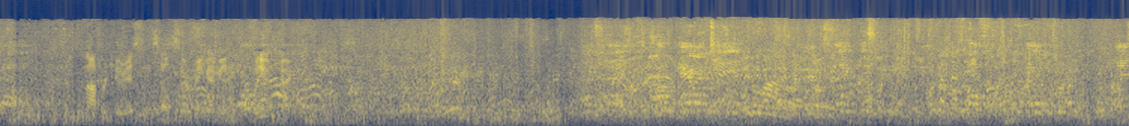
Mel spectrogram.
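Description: A large crowd of men and women chatters outdoors, with voices overlapping all around.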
